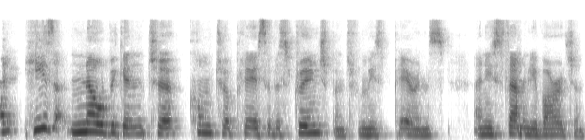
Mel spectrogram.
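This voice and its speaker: Against a quiet background, a woman with a normal speaking voice talks at a moderate pace and medium pitch with lively intonation. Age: 60s. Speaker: coach and former therapist. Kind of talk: casual podcast discussion.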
